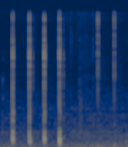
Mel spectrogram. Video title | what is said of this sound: Arcylic, gel polish and stamping nails | if you tapping your nails on a table or a surface, that's the um noise that you want to hear just to make sure your acrylic is um drying properly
